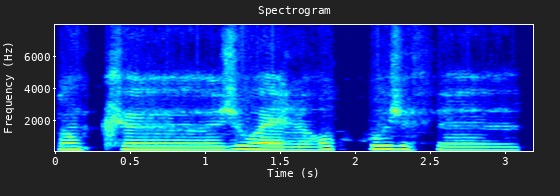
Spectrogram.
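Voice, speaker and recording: A woman's voice: medium pitch, level tone, drawn-out words, no room sound, muffled recording. A woman hosting a live stream, chatting casually and greeting viewers as she reads the chat.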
